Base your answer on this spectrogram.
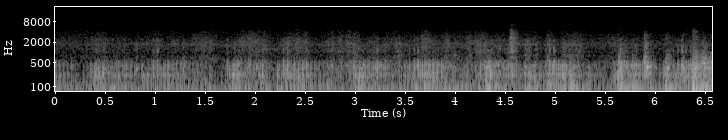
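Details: Cat purr, a continuous low vibrating drone rising and falling with each breath in an even rhythm, over a faint low-pitched background hum.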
